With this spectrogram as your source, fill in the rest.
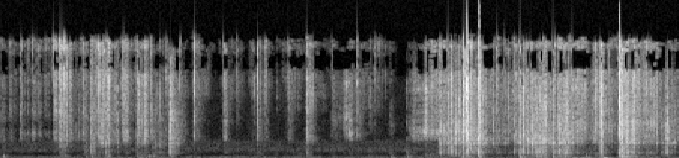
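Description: A solid cream bar of soap, held in the palm, is diced and scraped with a craft knife so cubes crumble off. Sparse, crisp ticks and short scrapes come first, then after about four seconds the cutting turns into louder, denser, bright crumbling scrapes with sharp clicks.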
